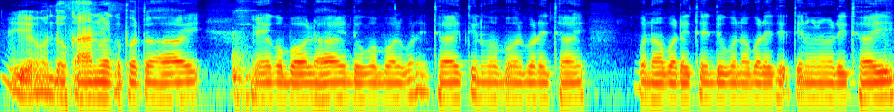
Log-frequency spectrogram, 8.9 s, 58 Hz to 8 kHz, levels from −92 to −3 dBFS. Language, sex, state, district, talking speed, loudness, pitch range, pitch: Hindi, female, Bihar, Muzaffarpur, 240 wpm, -23 LUFS, 105-110 Hz, 110 Hz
